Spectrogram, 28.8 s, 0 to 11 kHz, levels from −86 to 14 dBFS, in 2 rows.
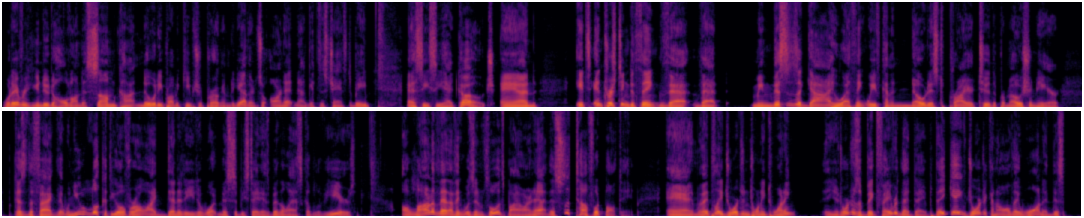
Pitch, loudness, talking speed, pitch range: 110 Hz, -26 LUFS, 245 wpm, 95-125 Hz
